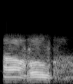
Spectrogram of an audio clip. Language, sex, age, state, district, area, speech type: Odia, male, 60+, Odisha, Sundergarh, urban, conversation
